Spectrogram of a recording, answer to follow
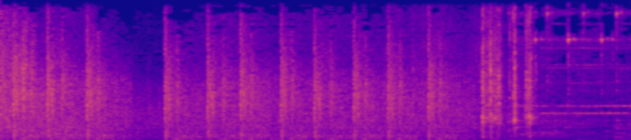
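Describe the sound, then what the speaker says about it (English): Rapid automatic gunfire in Fortnite, the video game, rattles in a dense, continuous burst that thins into a few scattered shots at the end, with no one speaking. "Are they shooting at me?"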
